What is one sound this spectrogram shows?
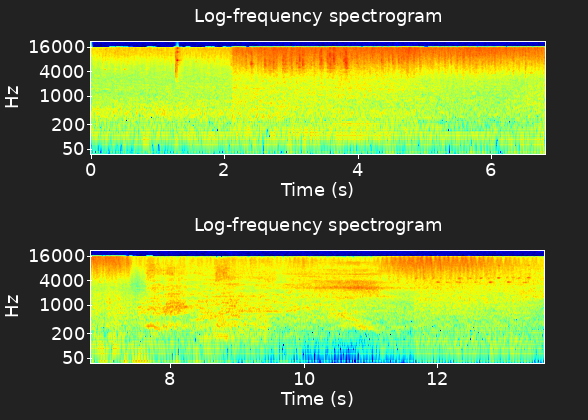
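A swarm of insects buzzes loudly.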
